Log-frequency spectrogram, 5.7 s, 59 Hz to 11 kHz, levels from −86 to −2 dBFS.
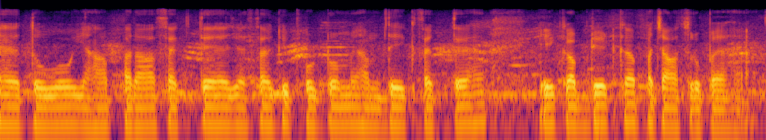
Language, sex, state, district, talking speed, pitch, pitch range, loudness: Hindi, male, Uttar Pradesh, Lalitpur, 220 wpm, 105 Hz, 100-105 Hz, -16 LUFS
